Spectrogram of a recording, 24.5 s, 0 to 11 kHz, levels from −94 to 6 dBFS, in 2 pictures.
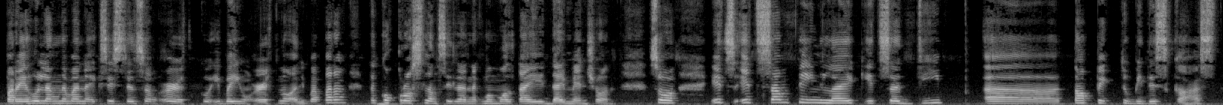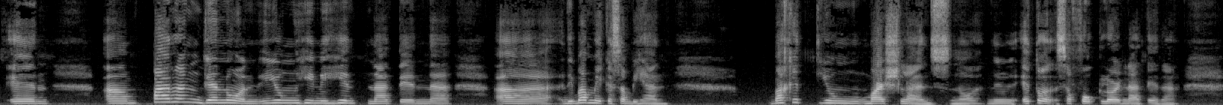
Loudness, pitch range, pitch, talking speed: -26 LUFS, 185-245 Hz, 210 Hz, 135 wpm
